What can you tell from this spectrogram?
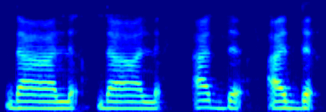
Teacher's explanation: जबान की नोक और ऊपर दांतों की जड़ यानी जबान की नोक ऊपर दांतों की जड़ को जब मिलती है तब दाल का मखरज अदा होता दाल की आवाज पैदा होती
